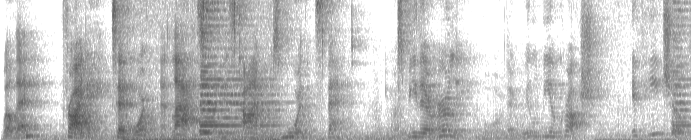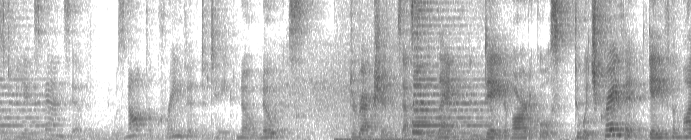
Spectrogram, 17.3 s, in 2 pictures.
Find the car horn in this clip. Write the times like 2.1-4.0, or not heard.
1.7-3.5, 7.4-9.4, 12.8-14.8.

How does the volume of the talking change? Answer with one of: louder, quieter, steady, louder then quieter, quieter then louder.
quieter then louder.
